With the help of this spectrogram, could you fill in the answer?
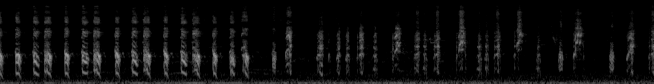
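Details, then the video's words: Hunting chukar partridge opens with fast, regular clucking, short down-slurred chucks about twice a second. It then breaks into a looser scatter of sharp, clicking notes. "Кабки шикори"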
